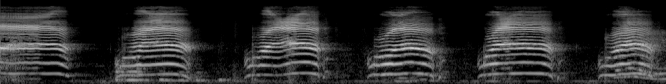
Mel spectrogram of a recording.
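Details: Strong, rhythmic wails from a newborn right after a normal vaginal delivery without epidural, about six loud, clear cries in under seven seconds with pauses for breath. Vigorous normal newborn cry.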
